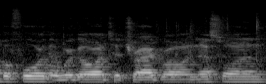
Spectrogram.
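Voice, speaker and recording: A man speaks at medium pitch and a moderate pace with an American accent. The recording carries noticeable background noise and audible room echo. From US South, Georgia. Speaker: home gardener, channel host. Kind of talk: casual chat. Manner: hesitant, lots of fillers.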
